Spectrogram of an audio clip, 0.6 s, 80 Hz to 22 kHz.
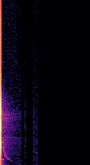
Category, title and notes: Sound effects > Other
Samsung A51 Phone speaker IR
Subject : A IR from deconvoluted sine sweep. A rode NT5 with omni capsule placed infront of a Samsung A51 phone speaker. Date YMD : 2025 December Location : Hardware : Tascam FR-AV2 Weather : Processing : Trimmed and normalised in Audacity. Notes : Tips : This is intended to be used with a convolution plugin.
Timbre, NT5-o, NT5o, Phone, Tone-IR, IR, speaker, Speaker-simulation, Deconvoluted-Sinesweep, Tone, Amp-sim, Impulse-Response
